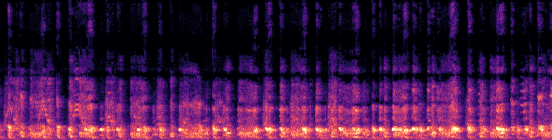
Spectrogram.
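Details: Chukar partridge calling: a dense, continuous run of harsh, clucking chuck notes, overlapping and steadily repeated throughout without pause.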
